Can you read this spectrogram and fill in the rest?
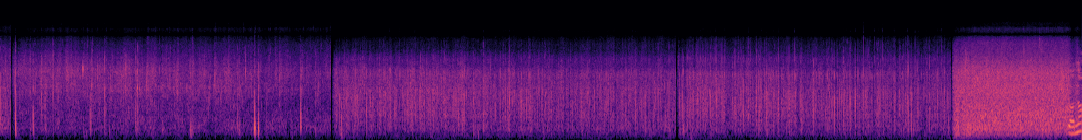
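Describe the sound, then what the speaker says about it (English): Heavy rain pouring down outdoors during a Via Francigena walk, a dense constant hiss of drops on surfaces that grows louder and closer near the end. "it is the heaviest rain of the day."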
